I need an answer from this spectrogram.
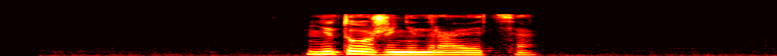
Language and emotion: Russian, angry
